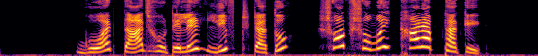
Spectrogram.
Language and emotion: Bengali, disgusted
